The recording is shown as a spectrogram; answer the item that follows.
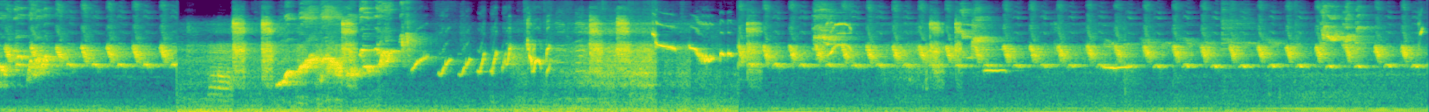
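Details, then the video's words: Morning song of a white-rumped shama: rapid trains of repeated high notes open and close the phrase, with varied whistled, rising and falling notes between them, loud and continuous throughout. "Kicau murai batuku"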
